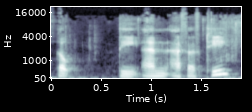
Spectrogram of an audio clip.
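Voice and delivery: ordinary talk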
